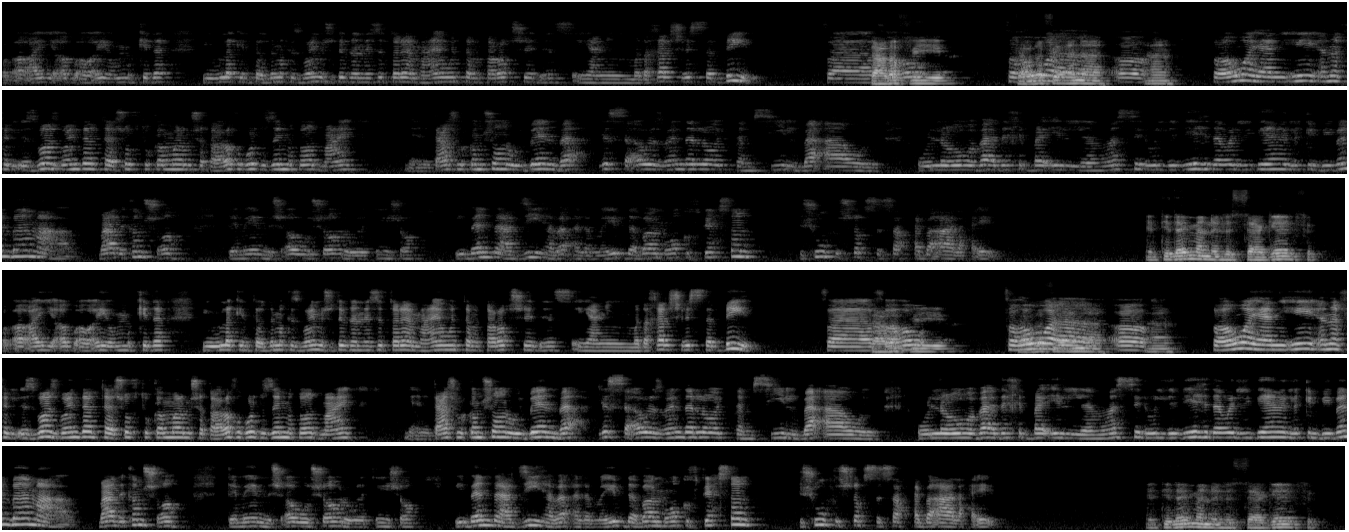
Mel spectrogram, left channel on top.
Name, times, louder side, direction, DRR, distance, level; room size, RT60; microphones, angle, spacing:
voice 1, 0.0-7.5 8.2-9.2 10.0-11.5 12.1-17.0 17.5-31.1 31.4-34.5 34.9-36.8, right 6 dB, 70° right, 0.3 m, -31 dB
voice 2, 8.7-9.4 10.2-11.0 11.4-11.7 38.3-40.0, left 2 dB, 45° left, 0.5 m, -28 dB
2.1 x 2.0 x 3.7 m
head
